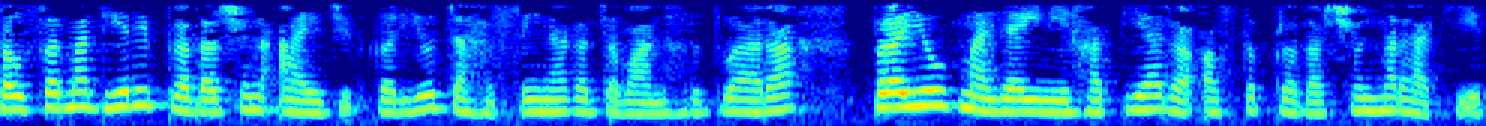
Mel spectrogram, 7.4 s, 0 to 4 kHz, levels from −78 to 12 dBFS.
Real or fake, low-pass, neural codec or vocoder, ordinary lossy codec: real; 3.6 kHz; none; none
